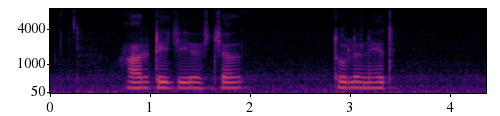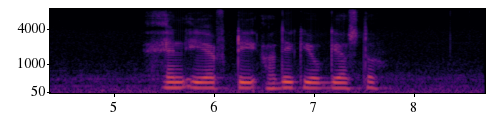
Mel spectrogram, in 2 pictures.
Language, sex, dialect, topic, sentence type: Marathi, male, Standard Marathi, banking, statement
